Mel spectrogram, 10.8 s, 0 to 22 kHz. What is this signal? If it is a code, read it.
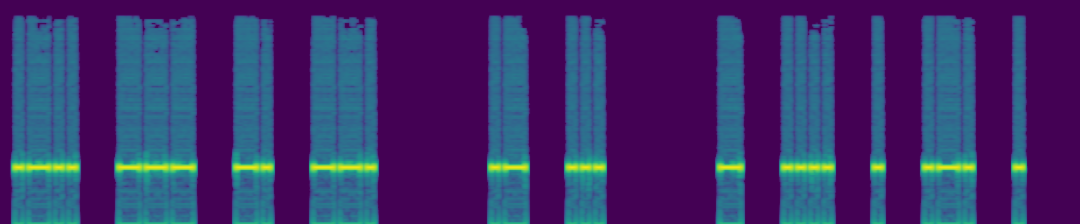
Morse code, heard as a keyed tone, about 18 wpm, spaced as for 12 wpm, 1000 Hz. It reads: LONG AS THERE
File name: qotdfiles / 12wpm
